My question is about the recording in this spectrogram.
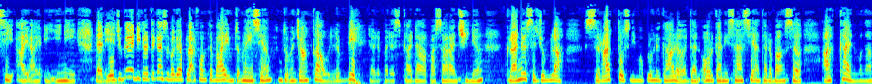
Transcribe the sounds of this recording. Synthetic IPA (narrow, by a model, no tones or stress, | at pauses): siʔajaiːnĩdaniad͡ʒuɡadikat̪əkans̬əbaɡajplat̪̚fɔrmt̪ərbaɪʔ̚unt̪ʊk̚malesiaunt̪ʊk̚mə̃ɲd͡ʒaŋkawləbɪhdaɾipadasə̥kadapasaɾant͡ʃinã | kəɾanãsəd͡ʒumlah | səɾat̪ʊslimãpulʊhnəɡaɾadanɔrɡanisasiant̪aɾabaŋsaʔakanmə̃ŋã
